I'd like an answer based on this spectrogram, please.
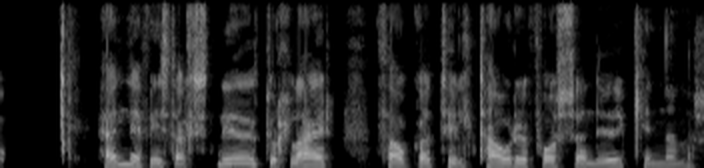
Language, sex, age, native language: Icelandic, male, 20-29, Icelandic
